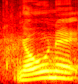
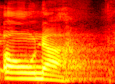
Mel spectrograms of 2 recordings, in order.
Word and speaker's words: ONA: And I pronounce it ONA, not ONA, too close to OHA.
